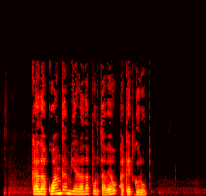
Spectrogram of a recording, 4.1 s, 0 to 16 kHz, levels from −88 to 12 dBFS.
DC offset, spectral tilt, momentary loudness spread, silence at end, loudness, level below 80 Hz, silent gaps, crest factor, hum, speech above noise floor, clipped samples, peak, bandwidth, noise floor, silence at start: under 0.1%; -5.5 dB/octave; 9 LU; 1.2 s; -21 LUFS; -76 dBFS; none; 22 dB; none; 46 dB; under 0.1%; -2 dBFS; 11 kHz; -66 dBFS; 0.65 s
